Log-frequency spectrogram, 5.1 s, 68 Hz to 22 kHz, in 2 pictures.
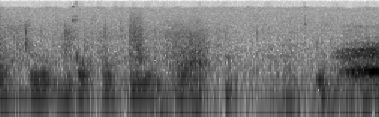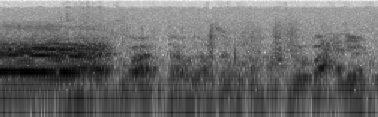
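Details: A ewe with her four newborn lambs, two male and two female, on 23 October 2023. One nasal, tremulous bleat of about a second sits in the middle, with a man speaking before and after it.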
